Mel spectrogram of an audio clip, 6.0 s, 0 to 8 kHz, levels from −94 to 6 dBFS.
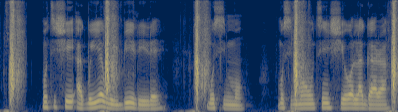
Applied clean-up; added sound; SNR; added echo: none; Rattle; -1 dB; none.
